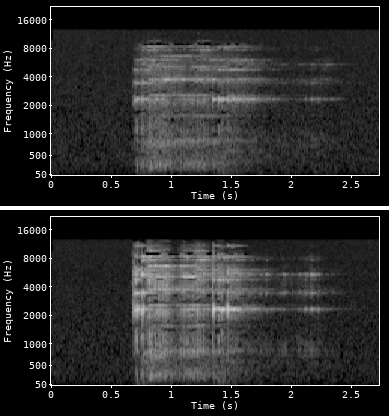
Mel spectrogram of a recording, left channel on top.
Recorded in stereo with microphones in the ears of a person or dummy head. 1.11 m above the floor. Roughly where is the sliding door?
No sliding door in this recording.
